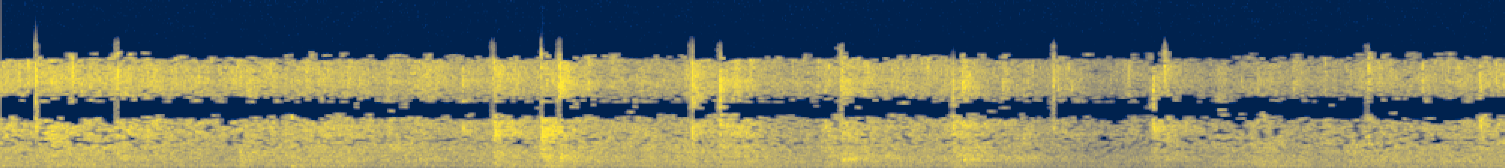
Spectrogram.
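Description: Heavy rain pouring down in a storm: a steady rushing noise with faint scattered taps.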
